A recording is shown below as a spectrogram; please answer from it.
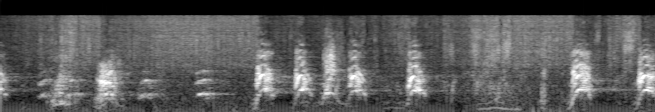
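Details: Corgi named Chess attacking a running garden water hose, barking in sharp bursts, some quick doubles, some spaced about a second apart, roughly ten barks with short growly yips between, over a steady hiss of spraying water.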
